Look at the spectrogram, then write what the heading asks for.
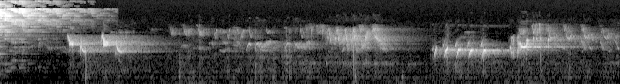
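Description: A high chiming jingle dies away in the first second or so. Then wild songbirds call: two clear down-slurred whistles, faint scattered chirps, and later a quick run of about six sharp notes followed by a short trill.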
